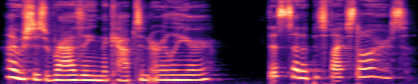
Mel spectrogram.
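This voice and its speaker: A woman playing a starved, flirty, sardonic captive vampire in an intimate audio roleplay, teasing and slipping into breathy whispers. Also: medium pitch, animated, moderate pace, lightly acted. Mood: sardonic, wry. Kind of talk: audio roleplay acting, intimate one-sided dialogue.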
